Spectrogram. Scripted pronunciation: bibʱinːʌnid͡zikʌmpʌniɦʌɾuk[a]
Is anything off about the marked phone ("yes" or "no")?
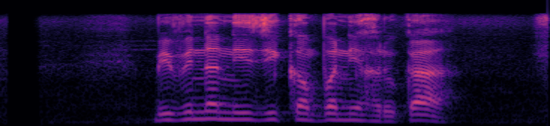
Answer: no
